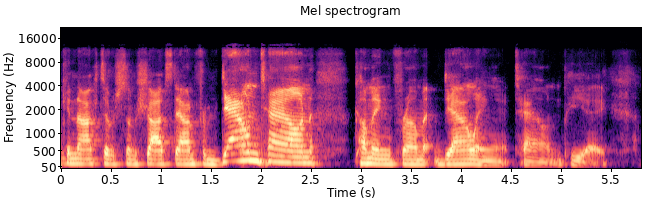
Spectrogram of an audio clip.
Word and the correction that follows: Downingtown: It's Downingtown.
